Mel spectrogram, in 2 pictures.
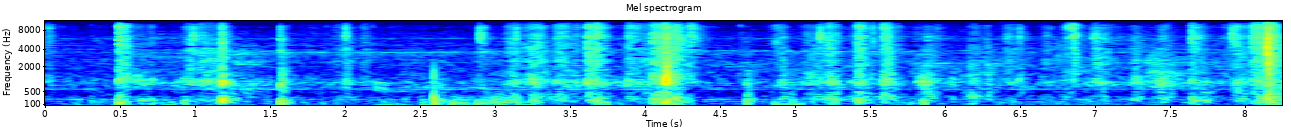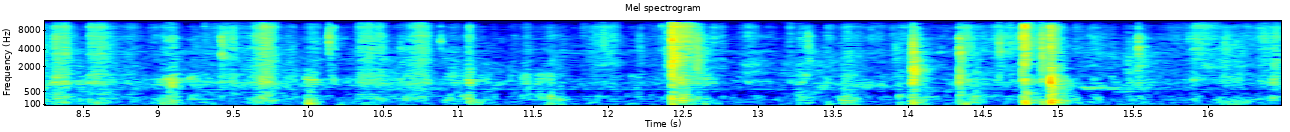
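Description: Scissors cutting through a cardboard box: faint, scattered snips, scrapes and crackles of the cardboard, with a few louder clicks in the second half as the cut box is worked open by hand.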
